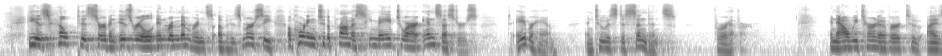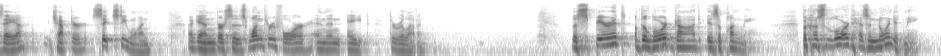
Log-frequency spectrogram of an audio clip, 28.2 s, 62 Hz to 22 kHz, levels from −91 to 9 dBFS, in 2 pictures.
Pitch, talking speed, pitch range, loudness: 140 Hz, 130 wpm, 125-180 Hz, -33 LUFS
